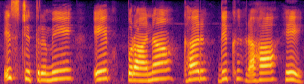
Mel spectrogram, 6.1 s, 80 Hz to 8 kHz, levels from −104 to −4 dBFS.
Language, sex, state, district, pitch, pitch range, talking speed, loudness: Hindi, female, Madhya Pradesh, Bhopal, 265 Hz, 240-280 Hz, 90 wpm, -16 LUFS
